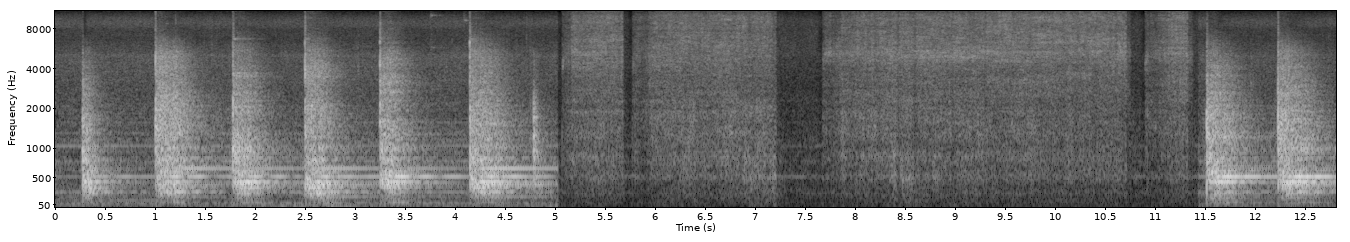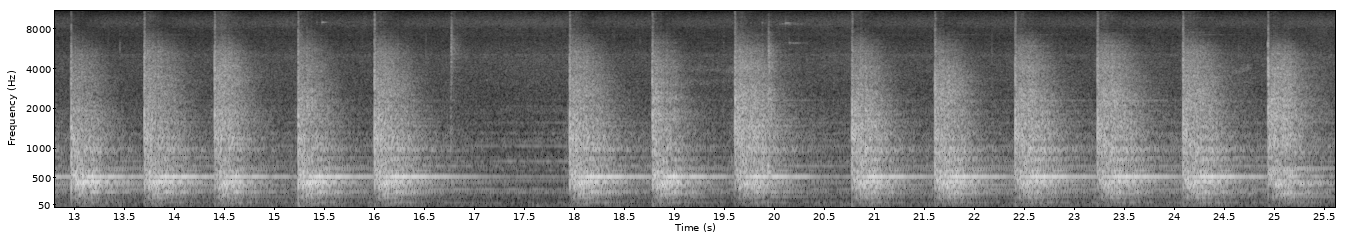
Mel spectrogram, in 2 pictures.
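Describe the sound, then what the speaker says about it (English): Steady, loud hammer blows drive bolts back through torch-melted nuts on the frame of a 1984 GMC General truck. Strikes fall in quick, regular bursts, broken by a stretch of hissing cutting torch before the pounding resumes. "beating the bolt back through what's left of the nut and the frame"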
